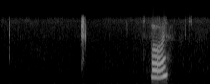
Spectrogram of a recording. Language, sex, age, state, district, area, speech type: Santali, female, 18-30, Jharkhand, Seraikela Kharsawan, rural, conversation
